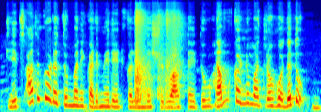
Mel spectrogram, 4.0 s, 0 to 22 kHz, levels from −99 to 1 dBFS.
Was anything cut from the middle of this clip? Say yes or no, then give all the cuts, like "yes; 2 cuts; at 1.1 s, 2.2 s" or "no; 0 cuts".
yes; 1 cut; at 2.7 s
